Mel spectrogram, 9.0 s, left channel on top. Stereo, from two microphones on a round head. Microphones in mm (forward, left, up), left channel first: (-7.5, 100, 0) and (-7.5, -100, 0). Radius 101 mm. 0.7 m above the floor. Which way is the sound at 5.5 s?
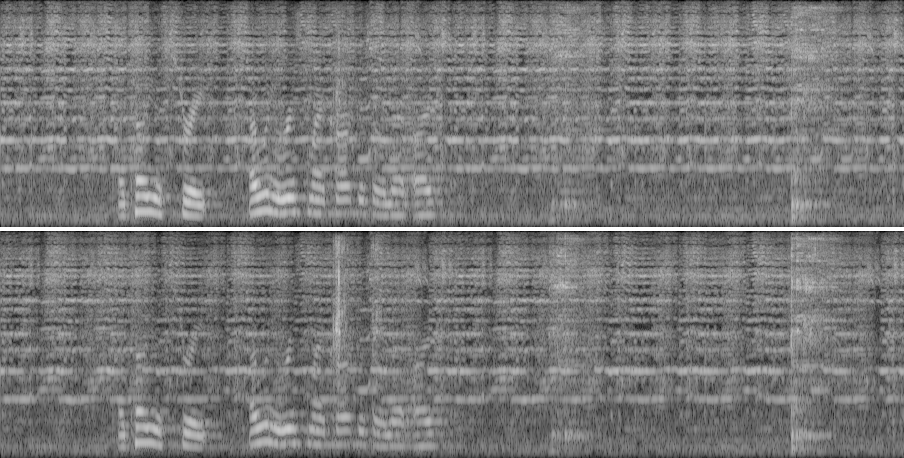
45° right (ahead or behind).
